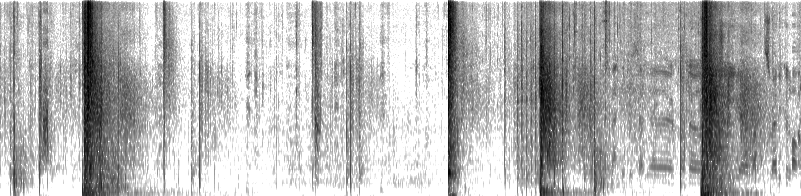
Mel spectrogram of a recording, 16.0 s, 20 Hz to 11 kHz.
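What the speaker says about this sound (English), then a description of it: "They're shooting from northeast 30." Gunfire in the video game Squad, with several loud, sharp shots and bursts spread irregularly across the clip, some near and booming, others fainter and distant, separated by quiet stretches with light movement noises.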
